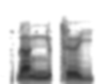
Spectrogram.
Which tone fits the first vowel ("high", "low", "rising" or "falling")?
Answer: low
